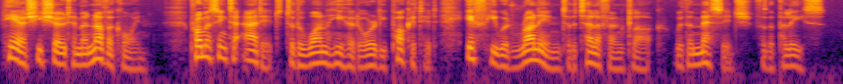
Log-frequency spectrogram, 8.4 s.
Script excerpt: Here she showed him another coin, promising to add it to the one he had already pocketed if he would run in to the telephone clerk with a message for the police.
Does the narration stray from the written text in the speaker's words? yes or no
no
